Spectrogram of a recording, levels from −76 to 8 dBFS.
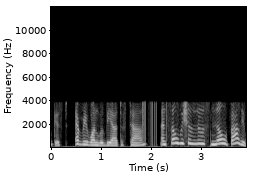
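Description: From 1.83 to 2.12 s the speech picks up bit errors on a digital phone line. Over that stretch about four bits in every thousand flip. Each flipped bit changes a single sample. When a high-order bit, or the sign bit of a loud sample, is hit, that sample jumps sharply and makes a tick. The ticks come thick enough to sound like a brief crackle laid over the speech. The speech itself is unchanged beneath it. The telephone coding elsewhere fits G.711 mu-law at 64 kbps, with nothing above 4 kHz.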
